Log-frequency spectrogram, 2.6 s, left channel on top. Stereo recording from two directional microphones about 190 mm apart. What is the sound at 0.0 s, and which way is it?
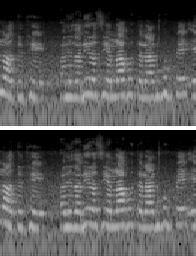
A woman's voice, 45° right (ahead or behind).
